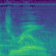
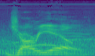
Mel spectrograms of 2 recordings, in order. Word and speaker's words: Jariel: Now in their own defensive half, they've got to collect with Sierra Jarrell. And we're going to correct that pronunciation of the last name, Jariel.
